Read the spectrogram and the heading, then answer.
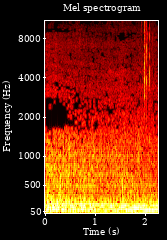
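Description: A vehicle driving up at the Vaidava hillfort: a steady, low engine rumble mixed with broad wind-like noise, holding an even loudness throughout.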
